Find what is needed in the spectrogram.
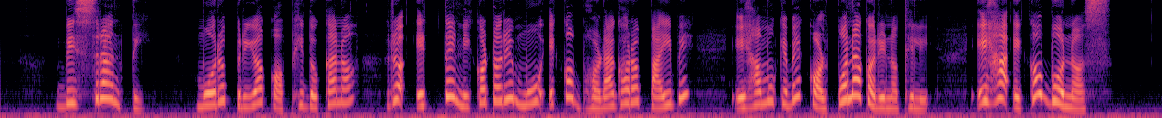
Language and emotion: Odia, surprised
